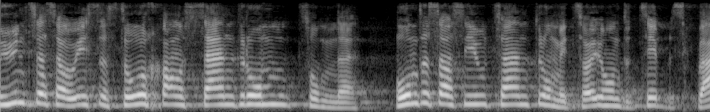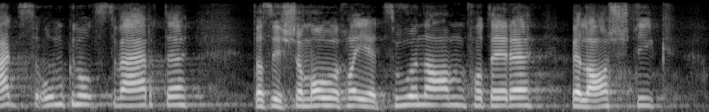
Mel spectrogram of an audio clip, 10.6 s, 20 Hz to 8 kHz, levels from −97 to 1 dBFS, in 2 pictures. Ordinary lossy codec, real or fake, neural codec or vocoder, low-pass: none; fake; codec, 16 kHz, 16 kbps, FunCodec, trained on LibriTTS, 50 frames a second; 7.2 kHz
